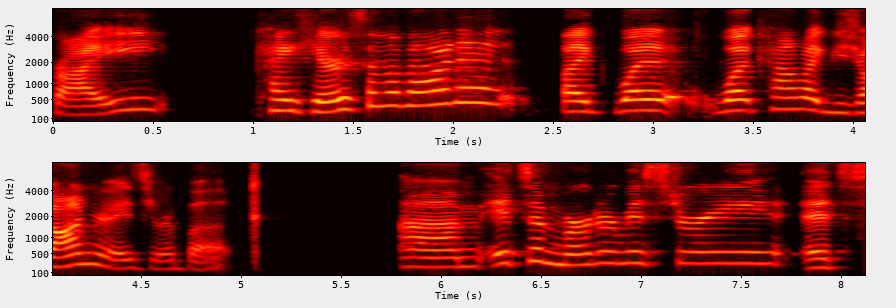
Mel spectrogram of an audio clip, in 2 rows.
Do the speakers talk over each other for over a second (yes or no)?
no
